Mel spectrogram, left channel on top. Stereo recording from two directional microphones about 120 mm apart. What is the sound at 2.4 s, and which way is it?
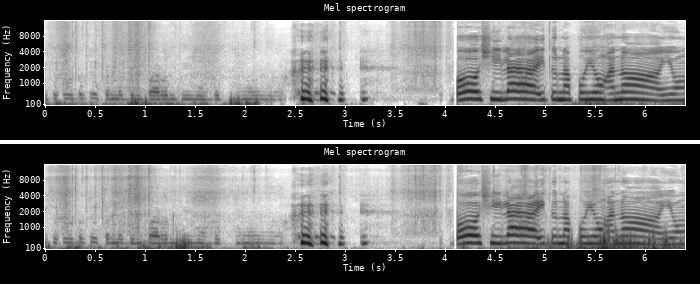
Speech, 40° left (ahead or behind).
